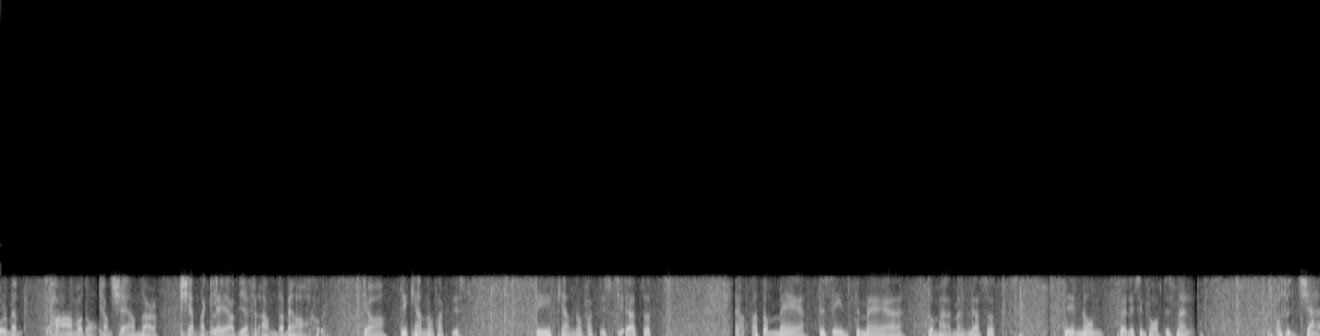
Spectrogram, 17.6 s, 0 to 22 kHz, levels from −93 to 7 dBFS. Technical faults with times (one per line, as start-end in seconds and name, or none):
0.00-17.61 gain pumping
1.19-1.33 VoIP packet loss concealed by the speech codec
2.75-2.85 VoIP packet loss concealed by the speech codec
4.71-4.75 VoIP packet loss concealed by the speech codec
9.61-9.92 VoIP packet loss concealed by the speech codec
13.89-14.01 VoIP packet loss concealed by the speech codec
15.81-15.97 VoIP packet loss concealed by the speech codec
